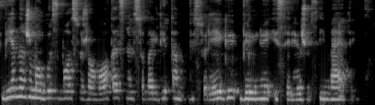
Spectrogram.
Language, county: Lithuanian, Kaunas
